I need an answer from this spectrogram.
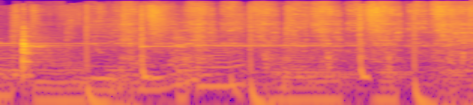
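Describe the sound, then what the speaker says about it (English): Ginger being cut into thin slices with a kitchen knife on a cutting board for a beef tartare appetizer, giving a steady series of sharp, close knife chops about every half second, with no talking. "So I'm gonna chop some ginger, thin slices, not too thick"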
